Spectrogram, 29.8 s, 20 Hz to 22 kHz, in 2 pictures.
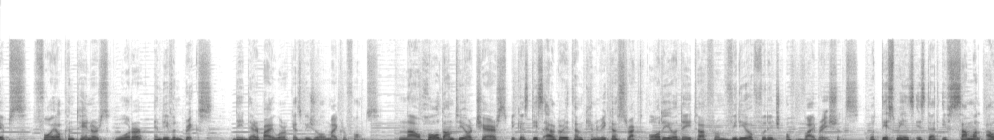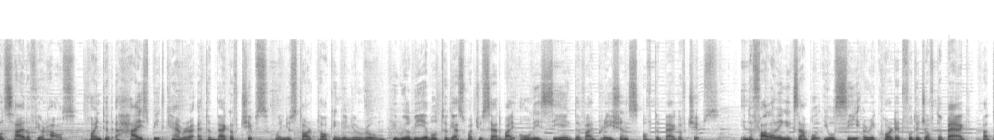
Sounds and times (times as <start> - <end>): Music: 0.0 - 29.8
Speech: 0.0 - 29.8.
